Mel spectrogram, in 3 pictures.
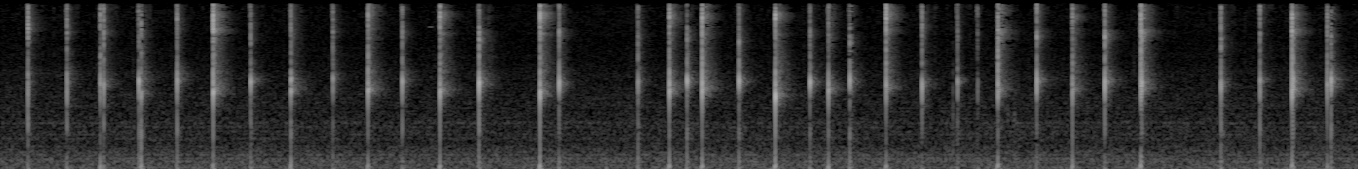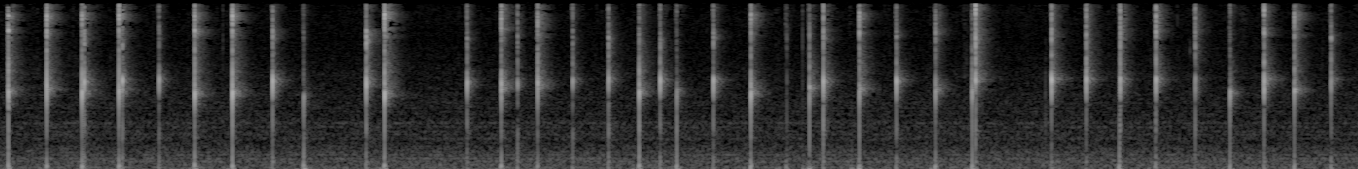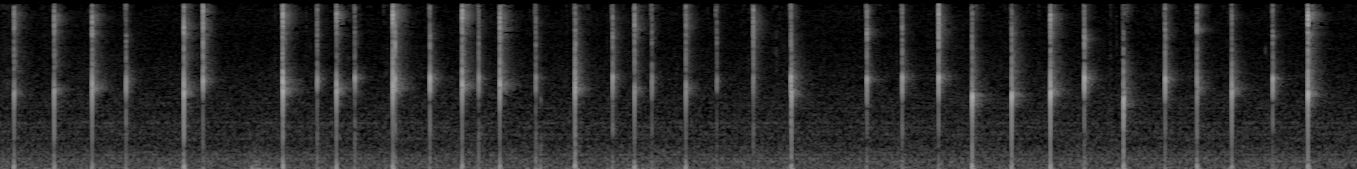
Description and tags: Snapping Fingers
A recording of my boyfriend snapping his fingers to a tune.
tune, fingers, snapping, snap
